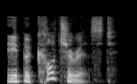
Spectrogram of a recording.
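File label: "apiculturist", British English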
